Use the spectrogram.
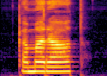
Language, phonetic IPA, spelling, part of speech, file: Czech, [ˈkamaraːt], kamarád, noun, Cs-kamarád.ogg
- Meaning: buddy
